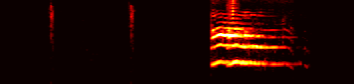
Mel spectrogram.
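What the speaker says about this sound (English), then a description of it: "By default is the meow, this cat sound." A cat meow from Scratch's default sound library plays once, a clear, tonal, falling meow near and alone, preceded by two faint clicks.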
